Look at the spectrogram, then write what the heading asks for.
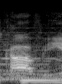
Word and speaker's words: Ko-fi: a new page on koh phi or coffee as they like to pronounce it where you can pretty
